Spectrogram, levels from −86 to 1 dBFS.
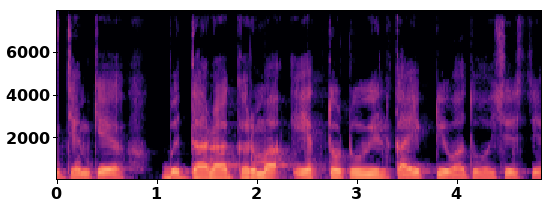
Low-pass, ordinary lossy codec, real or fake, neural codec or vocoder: none; none; real; none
